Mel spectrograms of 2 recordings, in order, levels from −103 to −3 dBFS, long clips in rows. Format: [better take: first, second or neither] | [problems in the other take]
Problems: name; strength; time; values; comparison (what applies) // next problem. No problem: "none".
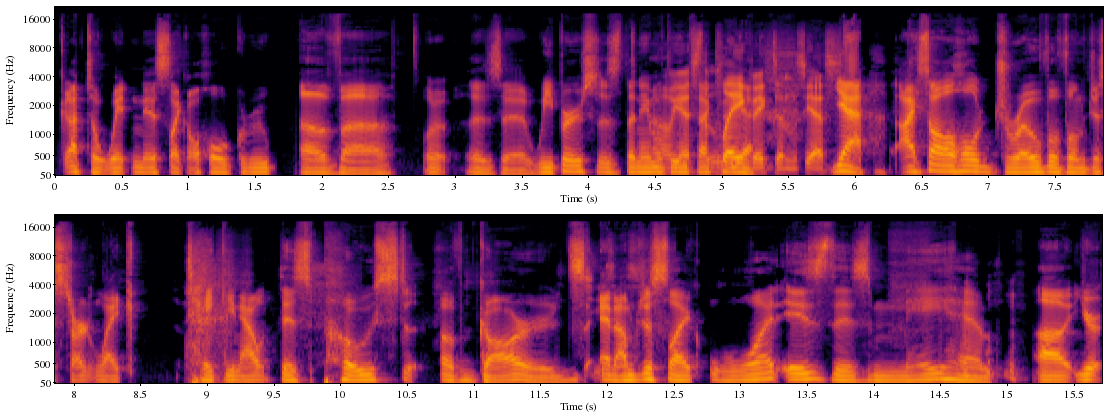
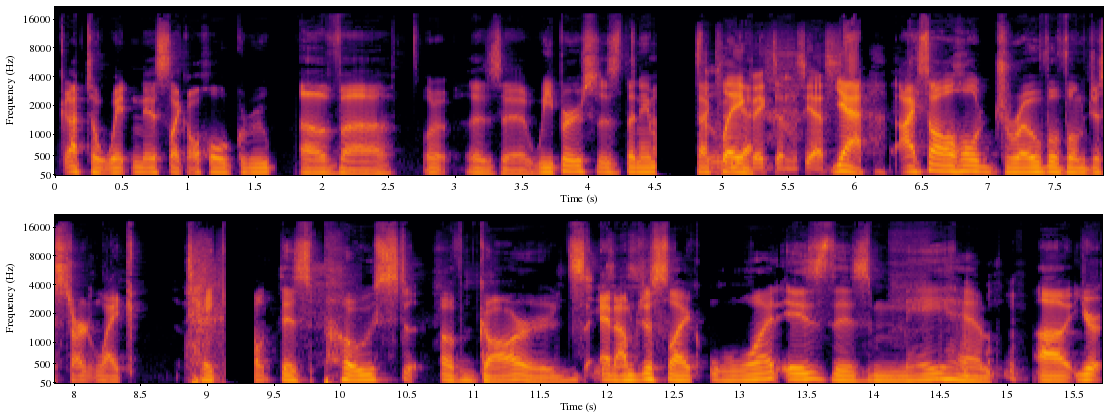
first | audio cutting out; at 4.5 s and at 9 s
